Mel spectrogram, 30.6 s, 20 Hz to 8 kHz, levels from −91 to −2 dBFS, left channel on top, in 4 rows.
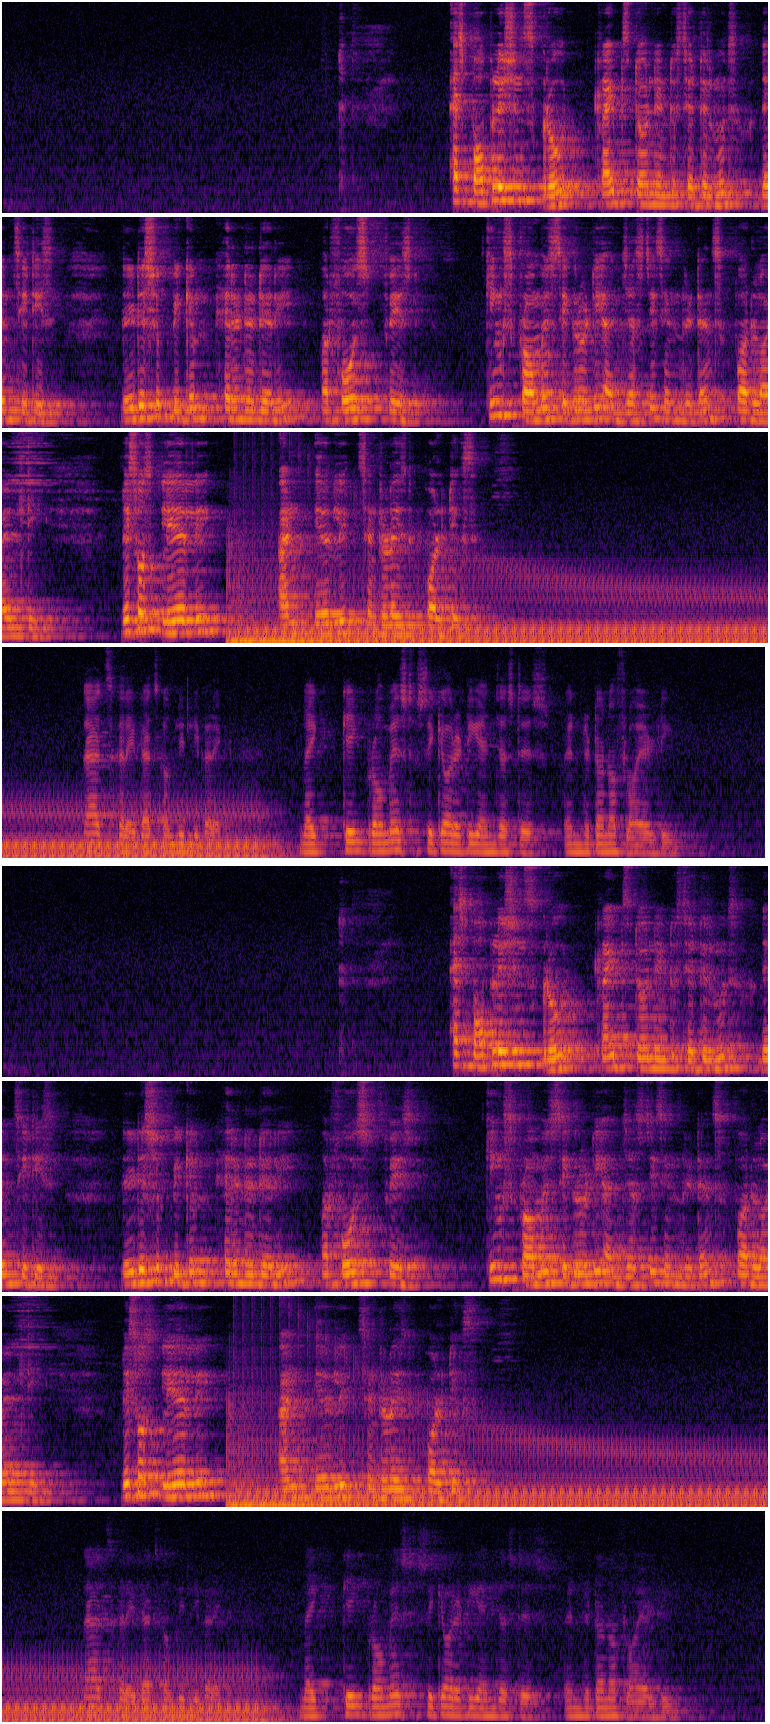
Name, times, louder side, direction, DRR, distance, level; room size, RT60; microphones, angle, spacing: voice 1, 4.5-8.2 8.8-10.6 10.8-11.7 12.5-15.7 16.5-17.4 18.1-20.1, left 1 dB, 30° left, 5 dB, 3.2 m, -26 dB
sound 1, 17.6-25.6, left 1 dB, 60° right, 7.4 m, -33 dB
voice 2, 23.6-25.2 26.0-29.7, left 2 dB, 65° left, 9 dB, 1.1 m, -35 dB
25.0 x 17.0 x 7.9 m, 0.96 s
head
